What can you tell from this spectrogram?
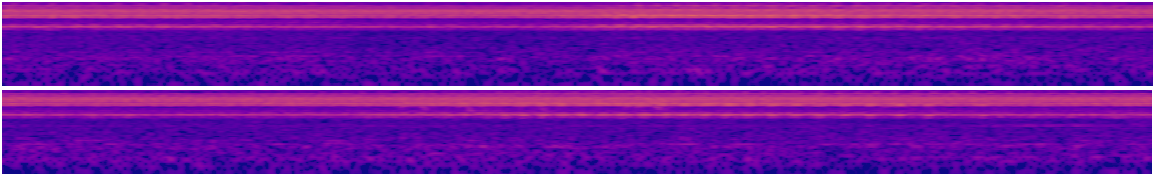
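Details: Chorus of evening cicadas among cedar forests, streams and highlands of Okutama, Tokyo, Japan, at dawn or dusk: continuous high, soft ringing drone of many insects, swelling slightly around the third second.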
